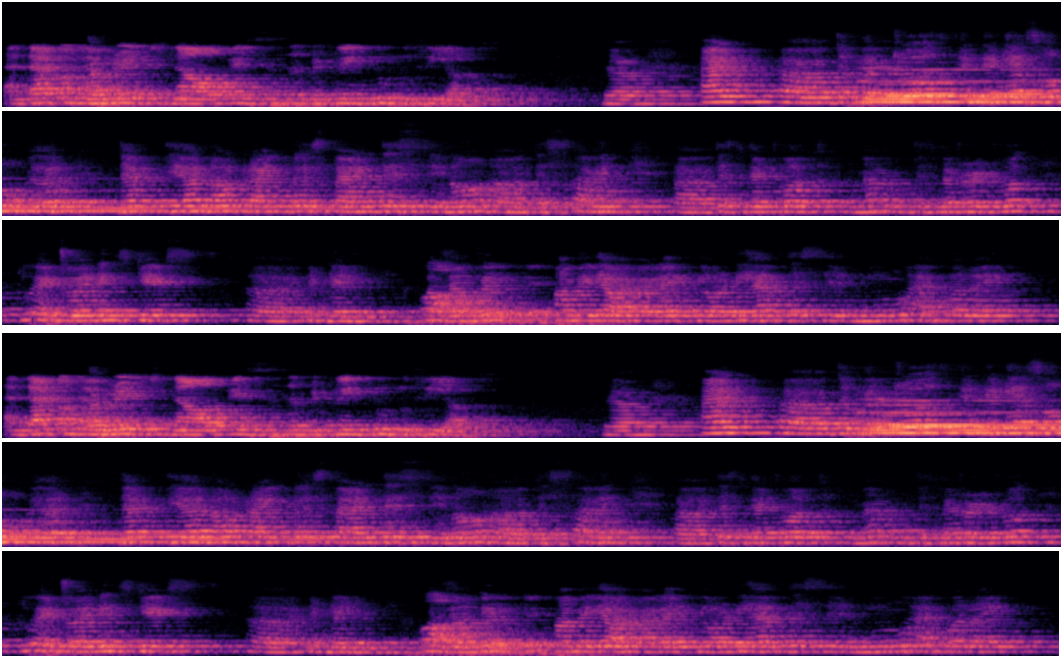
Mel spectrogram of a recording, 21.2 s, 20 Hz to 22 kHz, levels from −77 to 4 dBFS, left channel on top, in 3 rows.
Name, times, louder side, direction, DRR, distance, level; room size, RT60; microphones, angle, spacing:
voice 1, 0.0-3.2 16.9-17.7, right 1 dB, 65° right, -9 dB, 0.7 m, -23 dB
voice 2, 4.0-15.4 15.7-16.6 16.9-17.5 17.8-20.8, equal, 45° left, -6 dB, 1.0 m, -23 dB
Guitar, 5.6-11.1, right 1 dB, 25° right, 1.1 m, -22 dB
3.2 x 3.2 x 2.4 m, 1.5 s
head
